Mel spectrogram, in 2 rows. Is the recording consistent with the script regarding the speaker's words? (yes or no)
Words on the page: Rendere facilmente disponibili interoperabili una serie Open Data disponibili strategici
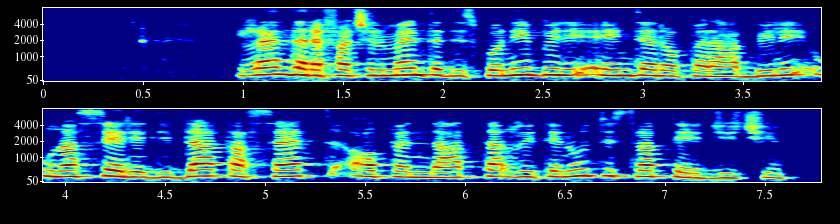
no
